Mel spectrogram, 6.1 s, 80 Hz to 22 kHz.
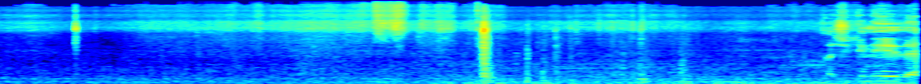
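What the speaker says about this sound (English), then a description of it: "As you can hear there, it just auto locked." Inside a moving 2018 Dacia Duster, a brief mechanical clunk of the doors automatically locking cuts through a quiet, low road rumble.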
